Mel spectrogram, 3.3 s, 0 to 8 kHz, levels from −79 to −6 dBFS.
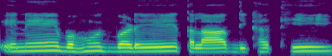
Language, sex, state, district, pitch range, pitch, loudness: Awadhi, male, Chhattisgarh, Balrampur, 155-180 Hz, 170 Hz, -17 LUFS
